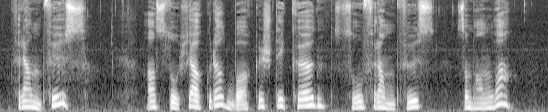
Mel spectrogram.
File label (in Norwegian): "framfus", Numedalsmål; Han sto`kje akkarat bakerst i kø`n, so framfus som han va.; Adjektiv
